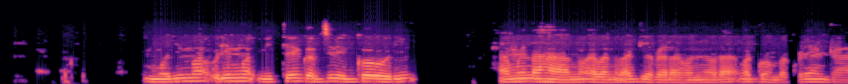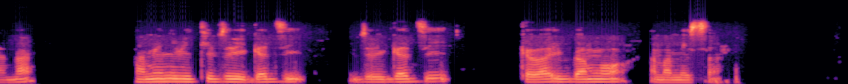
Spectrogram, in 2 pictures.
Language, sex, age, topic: Rundi, male, 25-35, agriculture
